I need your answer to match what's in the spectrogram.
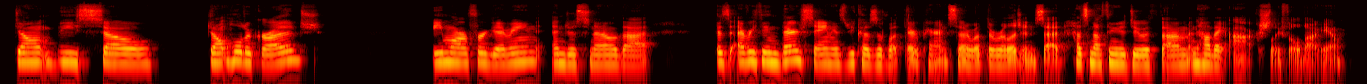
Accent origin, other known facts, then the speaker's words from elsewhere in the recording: Orem, Utah, United States; I grew up in Utah County, Orem, Provo area as a child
